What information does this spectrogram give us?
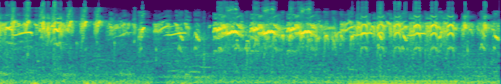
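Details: Sogon birds in a lure recording, with scattered sharp chirps, a short pause, then a loud tumbling chorus of overlapping high twitters and squeaks, with a low hum late on.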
